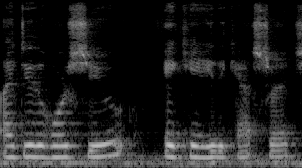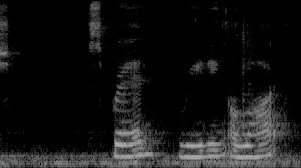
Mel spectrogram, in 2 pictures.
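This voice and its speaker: A woman talks in a calm tone, very slowly, with long and frequent pauses. Room echo is audible. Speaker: tarot card reader. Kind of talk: tarot reading vlog.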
